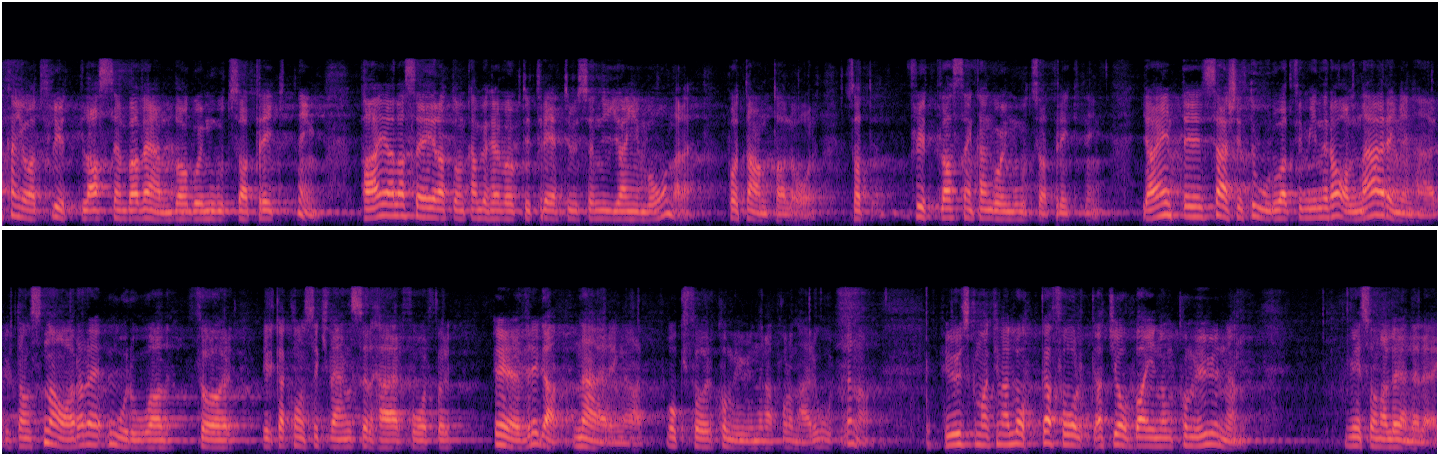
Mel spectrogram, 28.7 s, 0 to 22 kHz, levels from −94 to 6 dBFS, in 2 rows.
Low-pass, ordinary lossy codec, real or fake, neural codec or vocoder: none; none; fake; codec, 16 kHz, 8 kbps, FreqCodec, smaller model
